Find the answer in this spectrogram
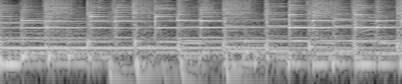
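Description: Javanese gamelan music (gending) for a jaranan dance: bronze metallophones play a quick, busy melody of struck, ringing notes over a held tone, with a low drum stroke about a second in.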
